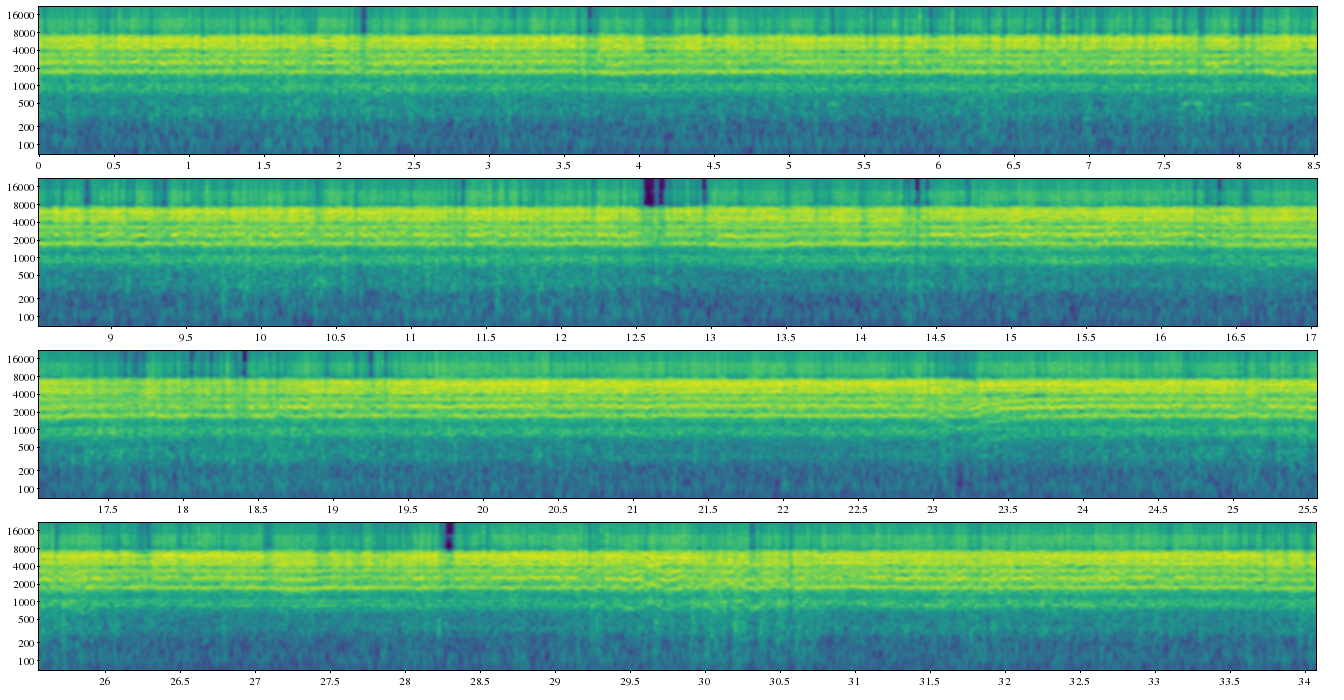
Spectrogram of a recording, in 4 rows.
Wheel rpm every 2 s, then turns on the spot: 230, 240, 230, 230, 230, 230, 230, 220, 220, 230, 230, 200, 220, 230, 230, 240, 220.
none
